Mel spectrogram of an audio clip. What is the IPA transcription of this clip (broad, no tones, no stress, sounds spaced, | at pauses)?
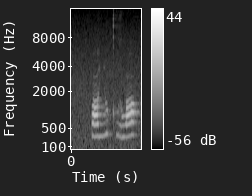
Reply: p ɒ ʎ ʊ kʷʰ ə̤ w ɒ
